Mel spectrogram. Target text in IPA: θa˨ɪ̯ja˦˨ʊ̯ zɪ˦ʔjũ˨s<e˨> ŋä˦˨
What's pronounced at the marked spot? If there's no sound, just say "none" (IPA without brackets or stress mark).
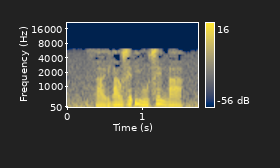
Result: e˦˨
